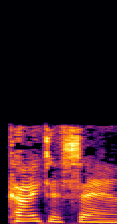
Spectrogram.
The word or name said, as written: chitosan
